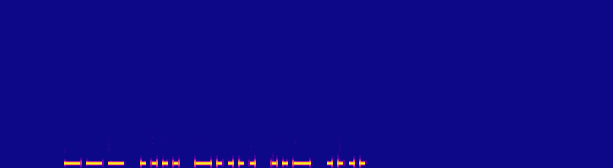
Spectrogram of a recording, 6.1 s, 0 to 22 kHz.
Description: Morse code, heard as a keyed tone, about 22 wpm, 700 Hz. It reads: OH6UH
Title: DXCC-100 Call Signs - 5 Characters - Repeated 2x - 22wpm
